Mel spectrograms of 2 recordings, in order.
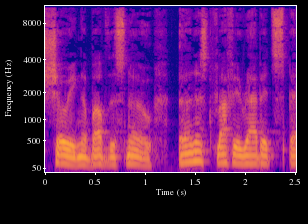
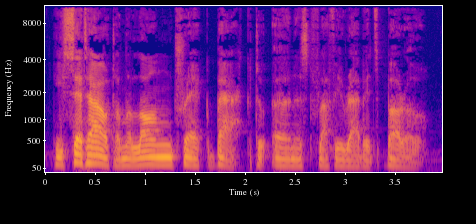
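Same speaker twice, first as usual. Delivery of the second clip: ordinary delivery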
